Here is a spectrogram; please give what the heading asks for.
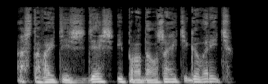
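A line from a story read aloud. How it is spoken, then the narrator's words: Whisper. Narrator (Russian): шепнул я генералу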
